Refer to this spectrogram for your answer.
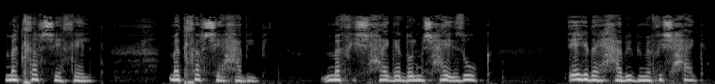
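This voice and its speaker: A woman with an Egyptian accent voicing a protective woman scientist who soothes gently and argues hotly. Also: mid-range voice, fast, no echo, voice pushed up, natural voice. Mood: tender. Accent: Egyptian Arabic. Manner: soothing with the wolf, heated with colleagues.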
